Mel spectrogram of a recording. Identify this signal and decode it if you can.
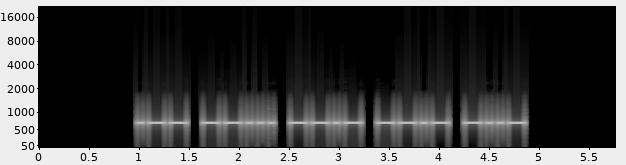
Morse code, heard as a keyed tone, about 22 wpm, 700 Hz. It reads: W7QQX
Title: USA Call Signs 22wpm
